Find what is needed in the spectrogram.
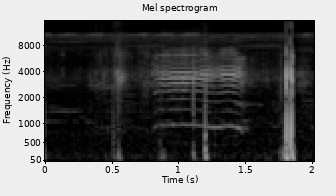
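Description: A single wavering bleat from livestock, about half a second long, in the middle. A few sharp knocks fall around it, and the loudest comes near the end.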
